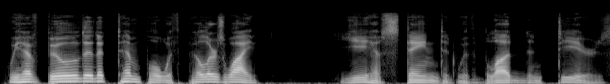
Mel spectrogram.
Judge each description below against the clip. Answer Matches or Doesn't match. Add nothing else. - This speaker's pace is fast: Doesn't match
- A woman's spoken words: Doesn't match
